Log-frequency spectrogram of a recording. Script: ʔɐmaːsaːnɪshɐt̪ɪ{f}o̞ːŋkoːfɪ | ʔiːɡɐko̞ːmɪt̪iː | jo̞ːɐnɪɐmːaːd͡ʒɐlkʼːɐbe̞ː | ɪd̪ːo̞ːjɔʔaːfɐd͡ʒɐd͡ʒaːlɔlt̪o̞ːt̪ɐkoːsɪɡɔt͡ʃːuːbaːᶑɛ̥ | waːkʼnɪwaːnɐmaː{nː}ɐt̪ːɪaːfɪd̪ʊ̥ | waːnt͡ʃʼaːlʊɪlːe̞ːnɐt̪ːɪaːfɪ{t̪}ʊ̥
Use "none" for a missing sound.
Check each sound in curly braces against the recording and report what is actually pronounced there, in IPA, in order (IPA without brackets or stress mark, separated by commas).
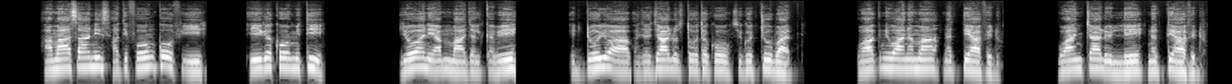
f, n, d̪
